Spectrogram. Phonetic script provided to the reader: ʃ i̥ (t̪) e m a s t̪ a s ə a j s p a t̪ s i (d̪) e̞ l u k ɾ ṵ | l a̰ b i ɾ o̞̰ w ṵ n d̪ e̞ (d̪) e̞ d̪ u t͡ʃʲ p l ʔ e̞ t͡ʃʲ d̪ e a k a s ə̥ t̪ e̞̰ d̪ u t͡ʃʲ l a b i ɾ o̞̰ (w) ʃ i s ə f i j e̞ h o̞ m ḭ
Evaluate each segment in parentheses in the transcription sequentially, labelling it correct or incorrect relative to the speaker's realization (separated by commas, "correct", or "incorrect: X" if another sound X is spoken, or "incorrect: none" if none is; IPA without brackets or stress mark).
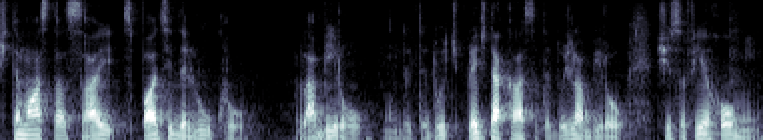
correct, correct, incorrect: t̪, correct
